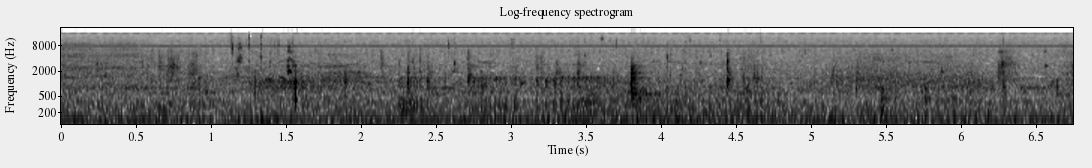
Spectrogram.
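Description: Faint open-water ambience with scattered light clicks and a few brief, distant animal-like calls.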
